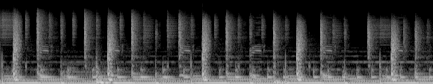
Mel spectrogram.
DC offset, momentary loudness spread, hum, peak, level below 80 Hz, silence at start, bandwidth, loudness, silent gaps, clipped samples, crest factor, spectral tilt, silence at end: under 0.1%; 5 LU; none; 0 dBFS; -20 dBFS; 0 s; 13 kHz; -20 LUFS; none; under 0.1%; 18 dB; -4.5 dB/octave; 0 s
